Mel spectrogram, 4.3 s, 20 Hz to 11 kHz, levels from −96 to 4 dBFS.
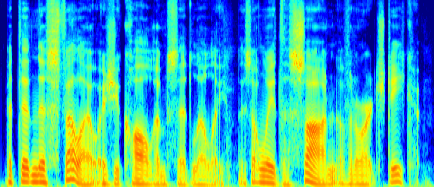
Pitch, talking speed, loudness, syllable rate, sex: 90 Hz, 235 wpm, -20 LUFS, 5.3 syllables/s, male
